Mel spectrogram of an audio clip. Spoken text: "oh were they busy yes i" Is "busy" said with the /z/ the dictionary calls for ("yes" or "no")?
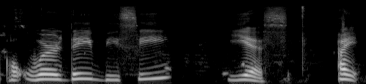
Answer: no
